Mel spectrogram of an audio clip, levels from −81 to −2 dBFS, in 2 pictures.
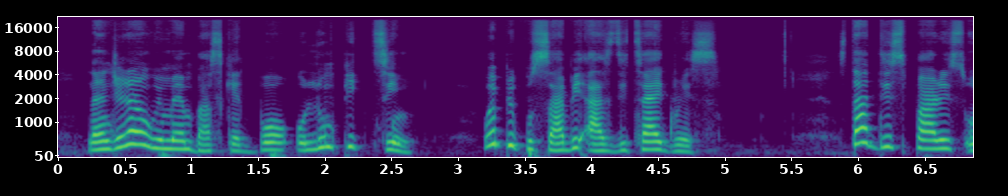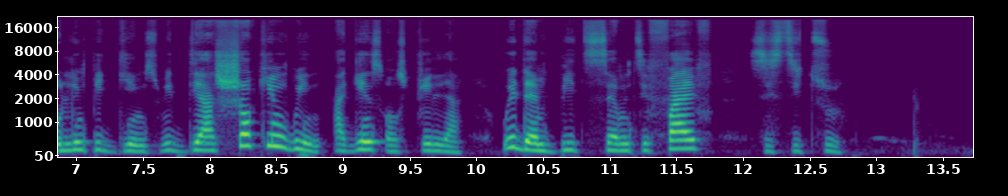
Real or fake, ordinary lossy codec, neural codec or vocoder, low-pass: fake; none; autoencoder, 48 kHz, 128 numbers a frame, DAC-VAE, trained on Japanese speech; none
